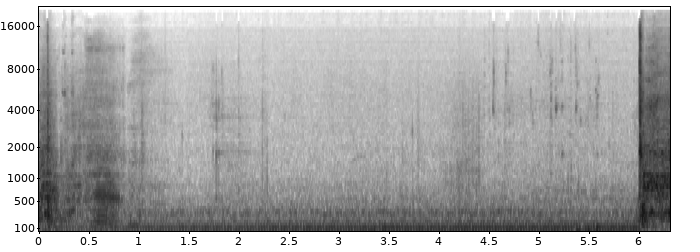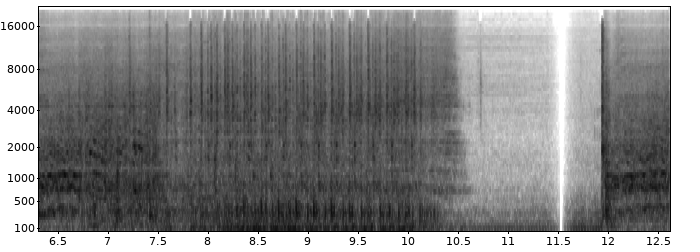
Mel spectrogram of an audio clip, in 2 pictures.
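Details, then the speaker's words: 1964 Mercury Montclair four-door, last registered 1995, stored 28 years in the Arizona desert, cranked in park with the fuel pump hooked up: churns a few seconds, then the V8 catches and settles into a strong, steady run. "she's a runner wow that's too easy we never get that no"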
